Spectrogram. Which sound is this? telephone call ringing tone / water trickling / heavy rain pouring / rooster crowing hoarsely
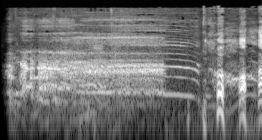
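rooster crowing hoarsely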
